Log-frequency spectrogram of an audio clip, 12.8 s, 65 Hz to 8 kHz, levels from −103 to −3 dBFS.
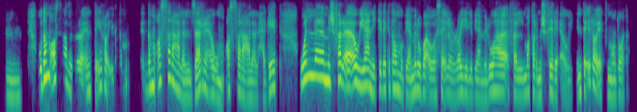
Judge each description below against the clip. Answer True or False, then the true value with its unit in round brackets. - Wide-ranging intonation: True (6.7 semitones)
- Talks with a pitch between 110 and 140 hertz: False (160 Hz)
